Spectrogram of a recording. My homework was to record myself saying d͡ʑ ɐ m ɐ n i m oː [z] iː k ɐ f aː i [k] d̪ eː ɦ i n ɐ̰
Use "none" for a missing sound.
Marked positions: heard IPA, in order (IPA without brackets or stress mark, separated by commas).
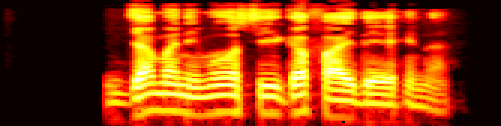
s, none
